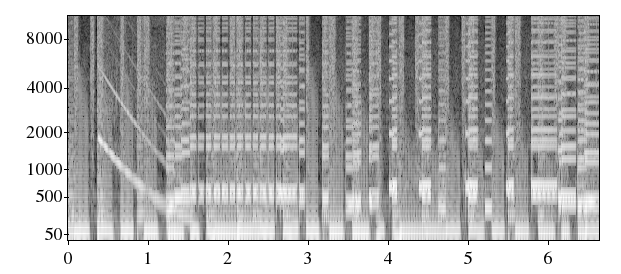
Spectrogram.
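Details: Lively electronic game-style music with a falling sweep at the start, then bouncy chords and steady beats, with no animal voice audible.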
